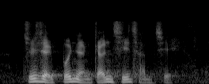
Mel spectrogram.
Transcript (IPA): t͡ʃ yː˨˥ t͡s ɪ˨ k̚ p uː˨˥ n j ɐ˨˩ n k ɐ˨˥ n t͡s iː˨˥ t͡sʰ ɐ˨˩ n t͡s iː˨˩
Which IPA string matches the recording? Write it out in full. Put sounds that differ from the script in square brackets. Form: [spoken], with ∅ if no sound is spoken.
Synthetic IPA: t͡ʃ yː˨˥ t͡s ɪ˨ k̚ p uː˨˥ n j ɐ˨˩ n k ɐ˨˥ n [t͡sʰ] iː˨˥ t͡sʰ ɐ˨˩ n [t͡sʰ] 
